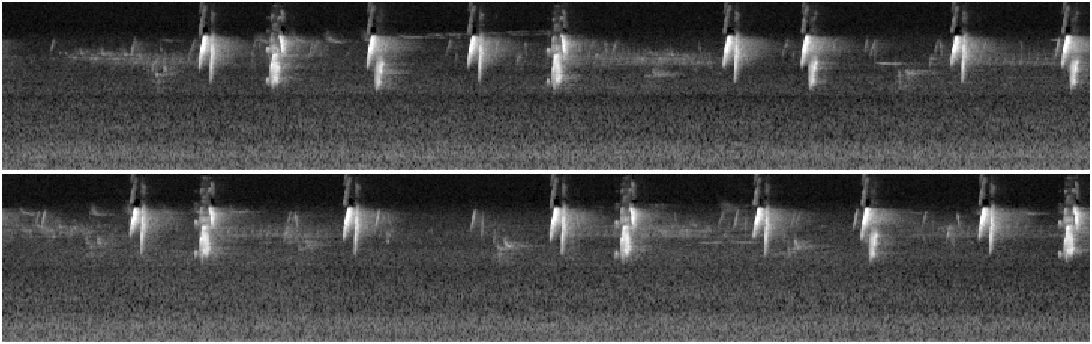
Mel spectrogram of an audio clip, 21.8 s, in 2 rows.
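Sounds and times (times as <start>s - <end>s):
bird chirping with sharp high downward-sweeping chirps: 0.5s - 14.8s, 15.6s - 21.7s.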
